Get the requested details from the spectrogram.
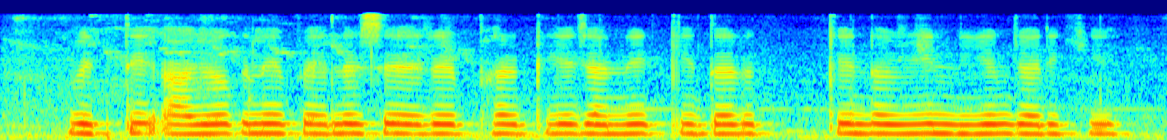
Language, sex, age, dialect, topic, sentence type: Hindi, female, 51-55, Awadhi Bundeli, banking, statement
